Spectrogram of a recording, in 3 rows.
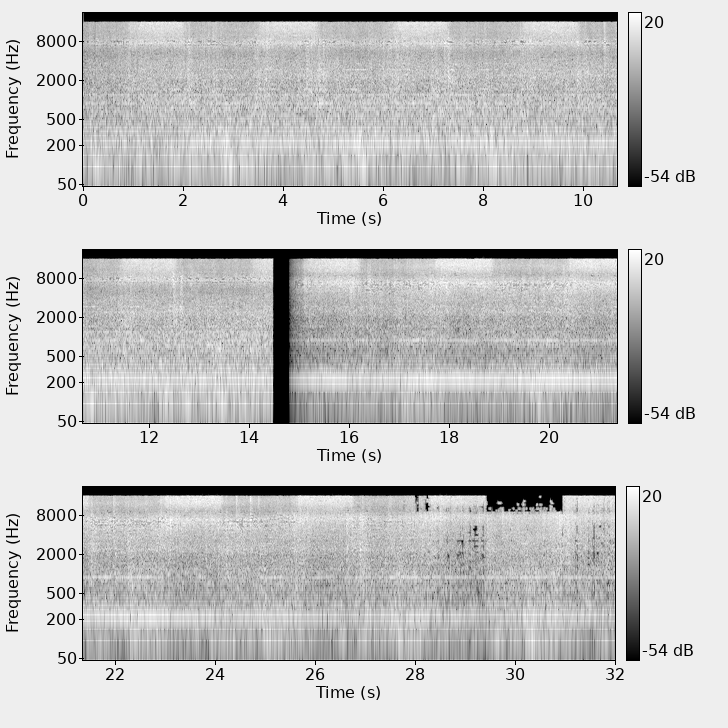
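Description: Kolbus KM 600 perfect binder running in production: a steady mechanical hum and clatter with a regular repeating beat as the machine cycles.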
